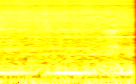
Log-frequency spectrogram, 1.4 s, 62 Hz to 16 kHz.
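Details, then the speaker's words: 1989 Jeep YJ carbureted engine, fully warmed, air filter back on, after electric choke repair for running rich and fouling plugs: smooth steady rumble with no misses, but idle noticeably high. "as you can see, that idle's a little high"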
